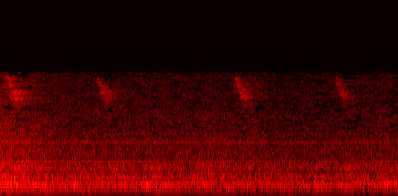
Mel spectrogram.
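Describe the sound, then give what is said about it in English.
A few faint, brief bird chirps sound at spaced intervals, barely rising above a steady low background hum. No one speaks. “And even the birds are joining in.”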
